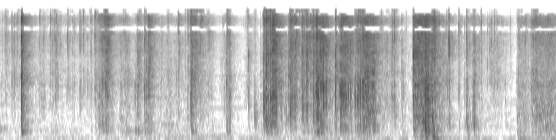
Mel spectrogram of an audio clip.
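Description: Plastic poly mailer bag crinkling and rustling as it is handled and opened, in irregular crackles that are loudest about two seconds in and again just after three seconds.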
